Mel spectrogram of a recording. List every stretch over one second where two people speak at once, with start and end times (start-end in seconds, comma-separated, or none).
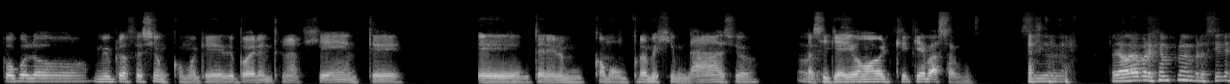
none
